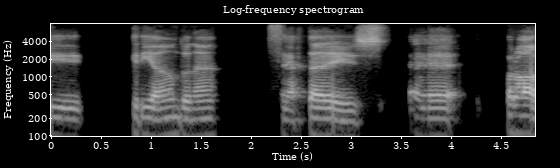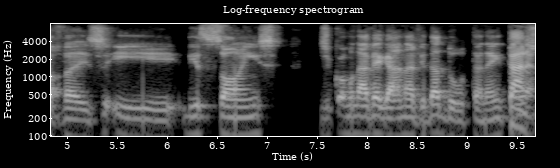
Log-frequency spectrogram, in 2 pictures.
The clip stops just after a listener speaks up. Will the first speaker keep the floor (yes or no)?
yes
